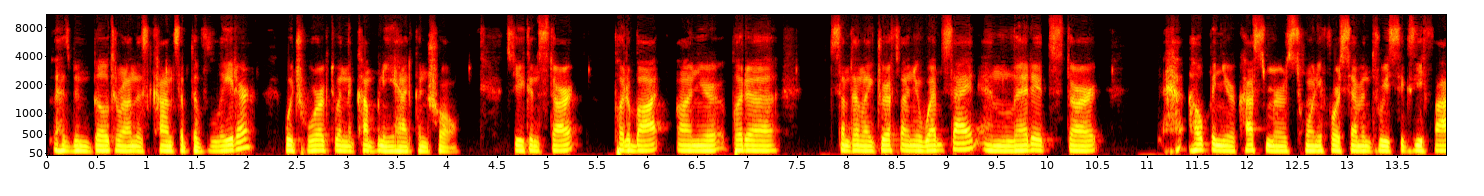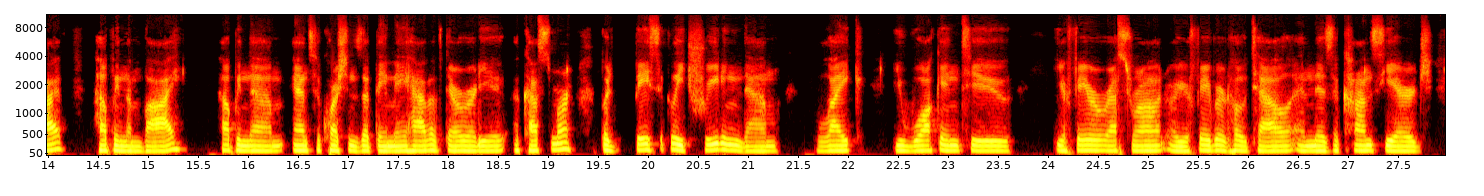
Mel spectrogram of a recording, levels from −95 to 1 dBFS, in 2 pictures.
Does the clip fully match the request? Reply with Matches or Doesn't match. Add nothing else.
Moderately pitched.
Doesn't match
